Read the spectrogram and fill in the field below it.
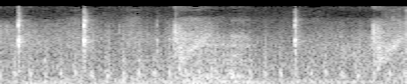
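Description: A boat engine hums nearby.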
